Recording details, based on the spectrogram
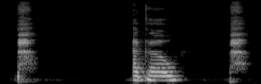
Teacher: When we make the p sound, our lips are popping.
